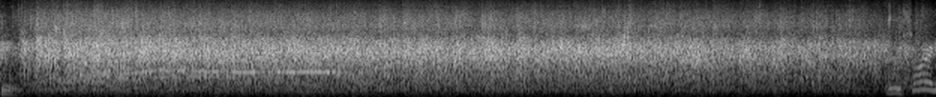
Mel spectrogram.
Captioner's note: applause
